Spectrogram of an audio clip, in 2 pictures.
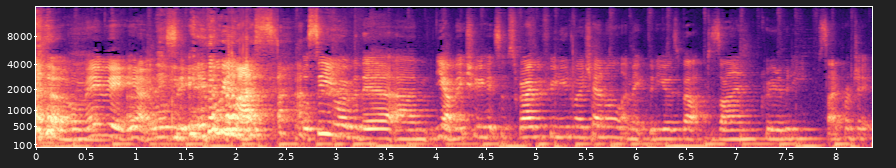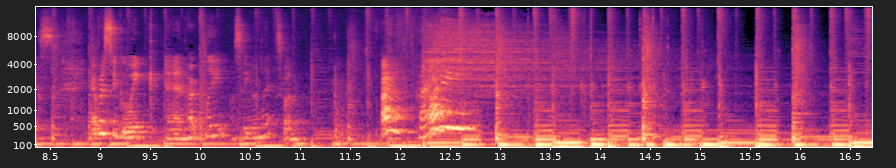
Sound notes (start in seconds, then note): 1.3 laughs; 12.5 in Unison; 13.4 upbeat music playing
